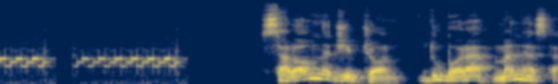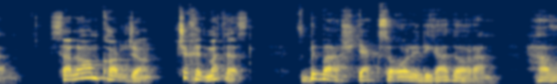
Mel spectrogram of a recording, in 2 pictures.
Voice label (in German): Dialog, Dari-Persisch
